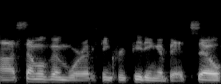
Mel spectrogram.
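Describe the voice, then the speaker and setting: A man with an Israeli accent talks at a fairly quick pace, the sound dry and close with no echo against a quiet background. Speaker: professor. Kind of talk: lecture. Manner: halting, many fillers.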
